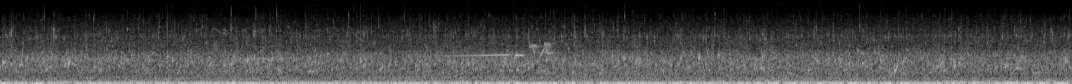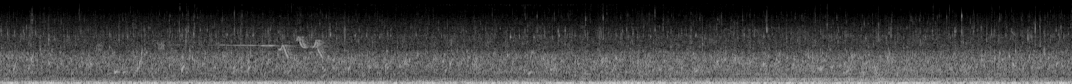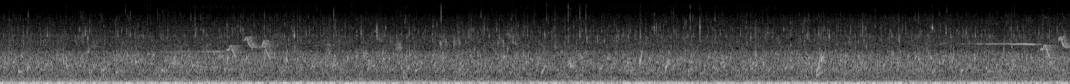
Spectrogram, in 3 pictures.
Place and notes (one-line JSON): {"title": "Shinjocho, Moriyama, Shiga Prefecture, Japan - Yasugawa Small Rapids", "date": "2014-07-18 10:35:00", "description": "Yasugawa (river) small rapids, crow, Japanese bush warbler, aircraft, and traffic on a nearby bridge, Shinjo Ohashi.", "latitude": "35.10", "longitude": "135.99", "altitude": "84", "timezone": "Asia/Tokyo"}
